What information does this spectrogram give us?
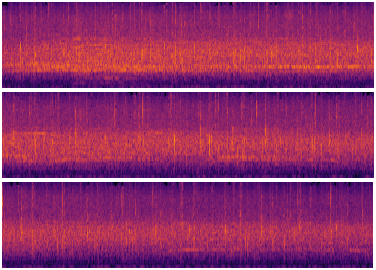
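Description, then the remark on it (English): Sustained audience applause for the directors and counselors present, a dense steady wash of many hands clapping at a loud, even level for the whole stretch, with faint murmurs of voices mixed in. “So, some of the directors and counselors are here tonight, which I'd love to give them a huge round of applause.”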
